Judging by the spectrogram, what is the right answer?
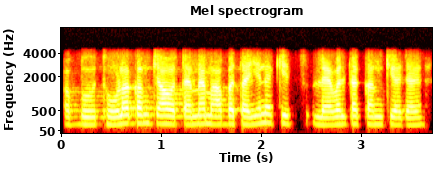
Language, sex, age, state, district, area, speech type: Hindi, male, 18-30, Madhya Pradesh, Jabalpur, rural, conversation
